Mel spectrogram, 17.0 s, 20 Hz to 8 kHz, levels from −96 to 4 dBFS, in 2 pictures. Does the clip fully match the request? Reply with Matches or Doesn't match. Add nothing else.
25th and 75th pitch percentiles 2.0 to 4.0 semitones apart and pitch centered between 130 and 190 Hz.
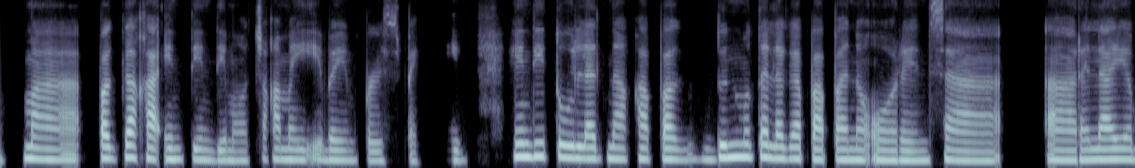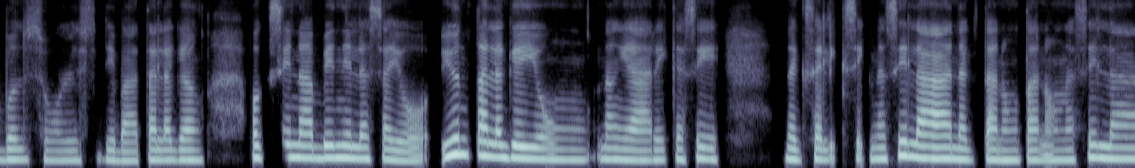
Matches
